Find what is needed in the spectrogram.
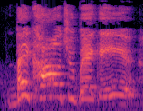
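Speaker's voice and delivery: indignant questioning. Retold or imitated. Questioning Ben angrily.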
